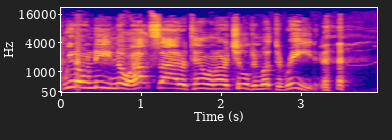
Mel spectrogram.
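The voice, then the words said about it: Put-on accent. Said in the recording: “That was a good one. That's a good one. Accent.”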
